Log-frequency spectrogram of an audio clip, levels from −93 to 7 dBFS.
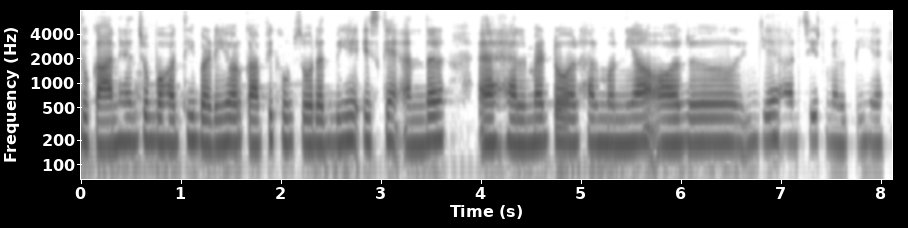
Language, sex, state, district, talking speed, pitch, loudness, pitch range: Hindi, female, Uttar Pradesh, Etah, 155 wpm, 185 Hz, -31 LUFS, 180-190 Hz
